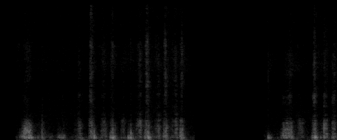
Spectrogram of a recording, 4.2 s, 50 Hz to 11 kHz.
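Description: A coin scratches the latex-coated panels of a thin paper £25 National Lottery "5x £1 Million Prize Portal" scratch card. Quiet, dry, rasping strokes repeat in quick bursts. They stop for about a second and then resume.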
